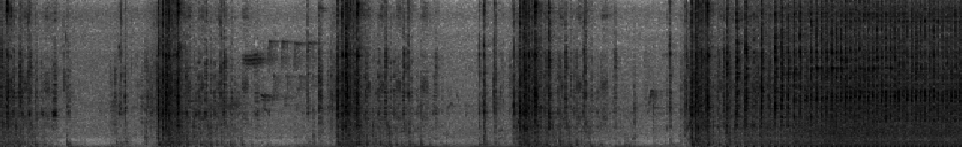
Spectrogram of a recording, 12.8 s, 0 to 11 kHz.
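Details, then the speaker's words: Toro Recycler mower, Kohler XT675, after cleaning debris from carburetor bowl and pilot jet: several pulls and sputters, then catches into a slow lazy idle; rpm very low, owner thinks throttle needs adjusting and suspects a faulty primer circuit causing hard starting. "well at least it started rpm seemed very low i think i have to screw with throttle"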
